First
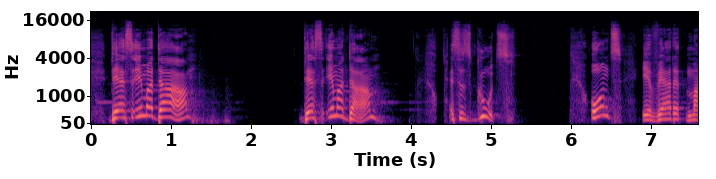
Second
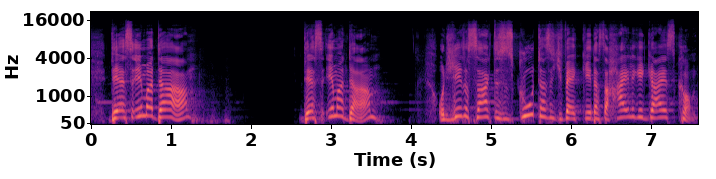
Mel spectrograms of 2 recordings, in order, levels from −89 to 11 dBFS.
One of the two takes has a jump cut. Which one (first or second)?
first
